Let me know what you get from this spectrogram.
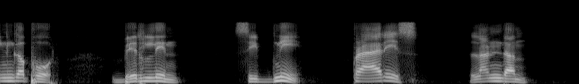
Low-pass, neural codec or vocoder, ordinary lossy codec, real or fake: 7.2 kHz; codec, 16 kHz, about 1 kbps, DyCAST, with the encoder's durations; none; fake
